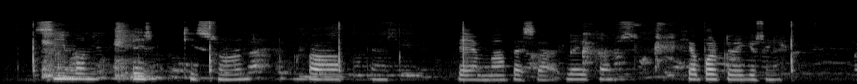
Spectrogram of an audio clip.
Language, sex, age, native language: Icelandic, female, 14, Icelandic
